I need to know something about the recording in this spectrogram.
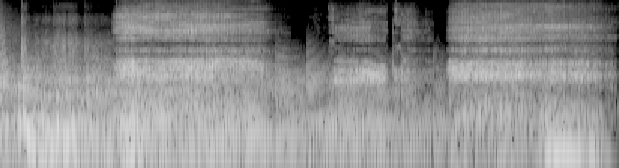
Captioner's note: creature breathing heavily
